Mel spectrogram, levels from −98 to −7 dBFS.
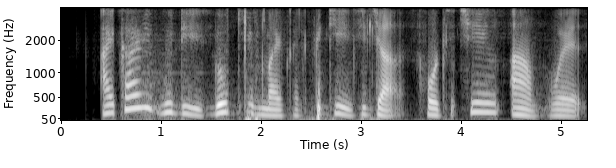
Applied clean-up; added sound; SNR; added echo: neural separator model SepFormer WHAMR!.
